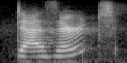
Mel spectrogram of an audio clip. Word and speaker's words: desert: the Army one day what's the difference in pronunciation here stress desert and the dessert yep the stress the stress changes again so we've got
